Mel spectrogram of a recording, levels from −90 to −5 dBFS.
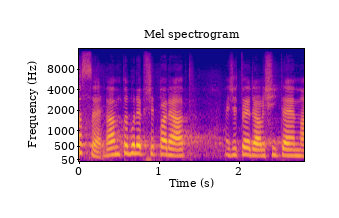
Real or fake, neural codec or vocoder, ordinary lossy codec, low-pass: fake; codec, 32 kHz, 1.9 kbps, SNAC; MP3, 96 kbps; 14.4 kHz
